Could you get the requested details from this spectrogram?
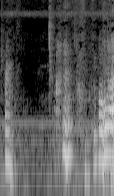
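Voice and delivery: normal talking voice

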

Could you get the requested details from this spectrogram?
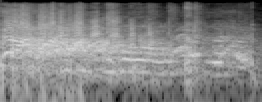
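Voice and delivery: high burst of laughter; real high laugh. Real, not acted. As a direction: crack up, high. Laughing at madam's retort. (ऊँची हँसी)

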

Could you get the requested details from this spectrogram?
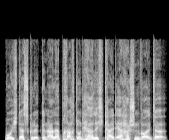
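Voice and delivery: hohe, jammernde Stimme des Verurteilten; klagender junger Seemann. Acted. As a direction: verzweifelt klagen. (der Verurteilte jammert vor dem Kapitän, hohe klagende Stimme)

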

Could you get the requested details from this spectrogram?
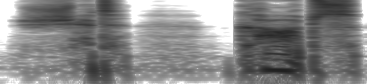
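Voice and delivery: breathy whisper; whispered thought. Acted. Captive realising they are police, whispered dismay.

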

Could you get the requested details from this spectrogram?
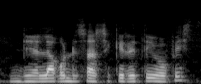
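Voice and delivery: ordinary talk

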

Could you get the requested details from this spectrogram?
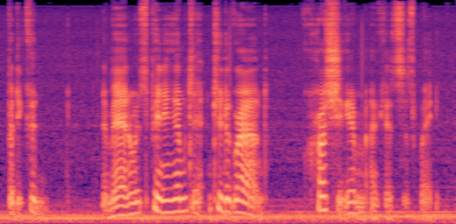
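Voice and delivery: ordinary delivery

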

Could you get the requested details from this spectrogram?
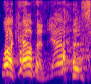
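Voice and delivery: high, loud hammed-up elation; imitating an overjoyed arrival; mock triumphant cheer. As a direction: cheer like you finally reached paradise. Grandpa triumphantly reaches heaven past pad.

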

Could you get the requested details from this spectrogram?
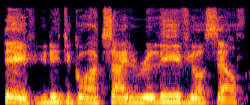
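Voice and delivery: loud mock-posh English order; prim posh English command, pushed loud. Teacher orders laughing pupil out, mock posh English. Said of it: "very, very posh".

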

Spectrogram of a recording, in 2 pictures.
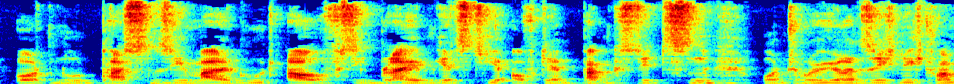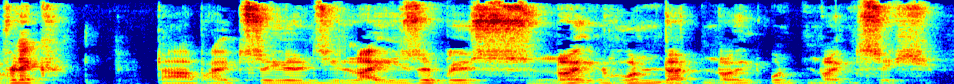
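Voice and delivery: gruff villain laying down orders; commanding robber. Acted. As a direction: spell out the orders as a stern robber. Robber figure instructing grandmother.

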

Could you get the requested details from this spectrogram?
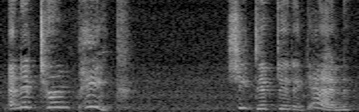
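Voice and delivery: put-on a child's gasp of discovery; amazed. A narrator's reading. Goat watching its wool dyed, amazed and high. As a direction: pitch leaps high in wonder. Wool surprisingly turns pink.

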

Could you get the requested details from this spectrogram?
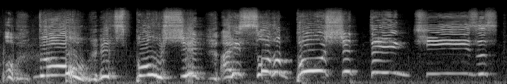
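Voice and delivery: very high, drawn-out panicked wail; real high-pitched gamer panic; panicked outburst. Real, not acted. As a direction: cry out in alarm as it comes at you. Spots a threat in game.

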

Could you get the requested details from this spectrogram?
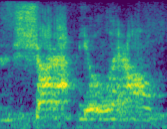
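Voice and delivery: half-hearted yell at a noisy sibling; mock yell. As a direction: pretend to snap at the sister. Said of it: "I'm so tempted to yell at them".

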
